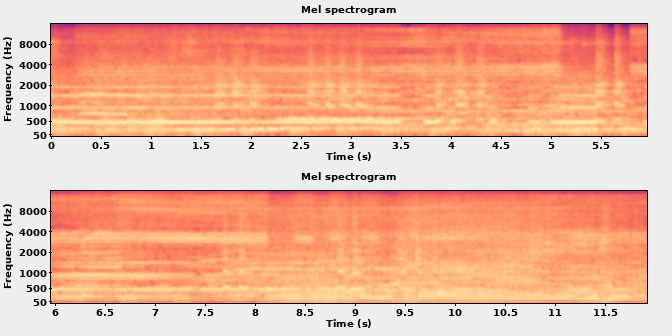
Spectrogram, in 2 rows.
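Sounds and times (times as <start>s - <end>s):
vehicle horns honking: 0.0s - 11.9s
voices: 0.2s - 11.9s.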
